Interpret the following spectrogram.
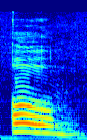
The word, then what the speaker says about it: Om: cannot be mispronounced because phonetically it is made up of a u m a plus u becomes o om but how does it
